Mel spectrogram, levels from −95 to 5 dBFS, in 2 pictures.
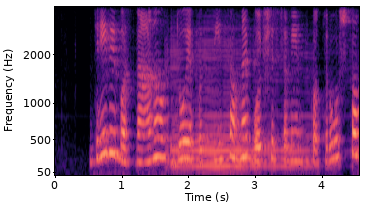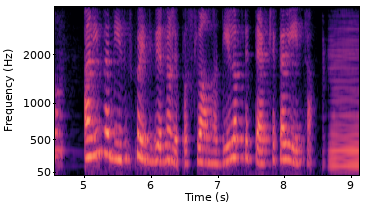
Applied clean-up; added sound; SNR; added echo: neural mask model RNNoise.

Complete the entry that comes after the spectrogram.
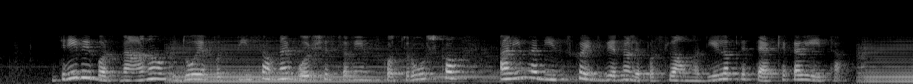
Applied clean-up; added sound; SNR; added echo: none; Bowed string instrument; 10 dB; none.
